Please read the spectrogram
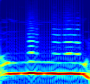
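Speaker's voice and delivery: high, long drawn-out dog whimper howl. Acted. Storyteller howling as the crying dog.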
